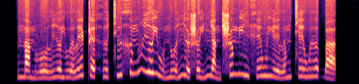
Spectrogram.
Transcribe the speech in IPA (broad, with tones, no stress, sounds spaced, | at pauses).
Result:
n a˨˩ m v o˨˩ l i˨˩ ə̯ j u˨˩˨ ə̯ l e˧ ʈ ɛ˨˩˨ h ɨ˨˩ ə̯ c ɨ˧˥ x ə˧˥ m v i˧ ə̯ j u˨˩˨ n u˨˩˦ ə̯ ɲ ɨ˨˩˨ ə̯ ʂ ə˨˩˦ j ɲ a˨˩˨ n ʂ ə˧ m j i˨˩ x e˧ w j e˨˩ l ə˧ m c e˧ w ɨ˧ ə̯ ɓ a˨˩ t̚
